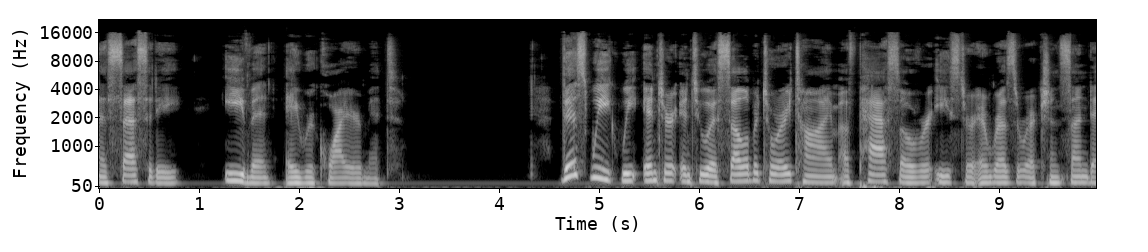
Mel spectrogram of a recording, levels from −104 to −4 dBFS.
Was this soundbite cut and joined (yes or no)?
no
